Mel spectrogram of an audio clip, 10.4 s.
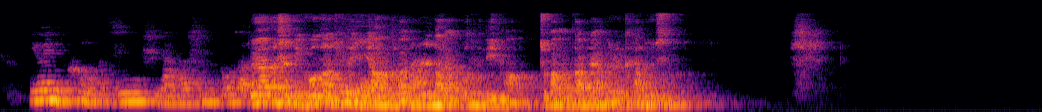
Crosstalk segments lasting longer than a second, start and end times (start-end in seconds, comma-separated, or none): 2.5-4.8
